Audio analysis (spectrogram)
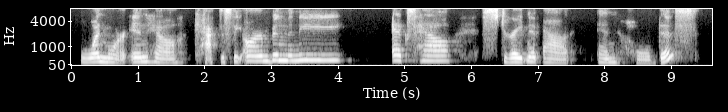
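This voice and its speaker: A woman speaks in a calm, gentle, dark and mellow tone with lively intonation over a quiet background. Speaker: yoga instructor. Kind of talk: live-streamed guided yoga class instruction. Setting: online live stream, video class. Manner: calm, gentle, soothing, unhurried cueing; warm, friendly, encouraging. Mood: calm, gentle guiding. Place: gym.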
